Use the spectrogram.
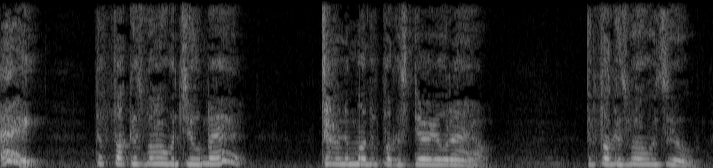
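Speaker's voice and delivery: high, loud furious shouting; angry yell. Retold or imitated. Storming downstairs yelling at the friend over the stereo. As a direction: chew him out for blasting the stereo.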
